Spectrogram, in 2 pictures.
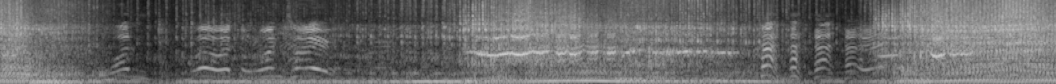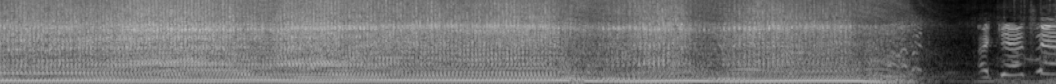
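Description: A car engine revs loudly and roars.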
